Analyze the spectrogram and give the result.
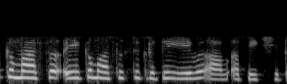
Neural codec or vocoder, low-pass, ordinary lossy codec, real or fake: none; 3.6 kHz; none; real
